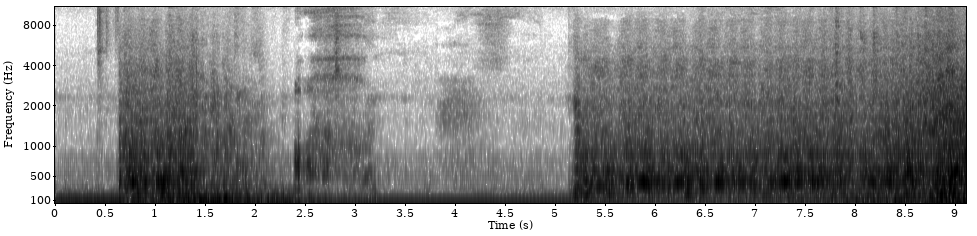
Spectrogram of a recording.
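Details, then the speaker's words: Sailing yacht diesel engine (38ft steel pilothouse cutter) not run for 15 years, test start: cranks, catches and clatters steadily at about three beats a second; starts and runs. "Okay, once more. Bit of heat. It's running. Sounds nice."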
